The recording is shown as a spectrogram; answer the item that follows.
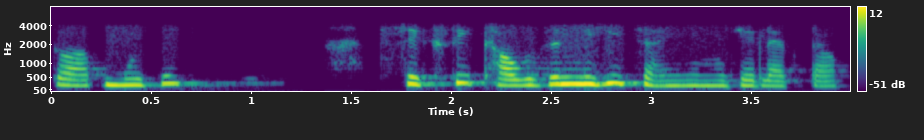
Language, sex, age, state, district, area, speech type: Hindi, female, 30-45, Madhya Pradesh, Betul, urban, conversation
